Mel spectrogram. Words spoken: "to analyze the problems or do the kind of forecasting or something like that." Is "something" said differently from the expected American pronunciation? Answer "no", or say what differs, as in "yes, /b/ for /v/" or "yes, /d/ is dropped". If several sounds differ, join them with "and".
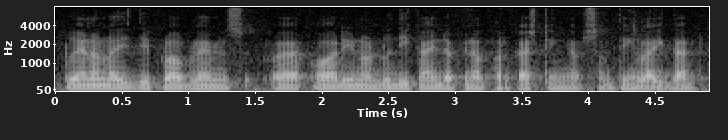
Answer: yes, /t/ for /θ/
